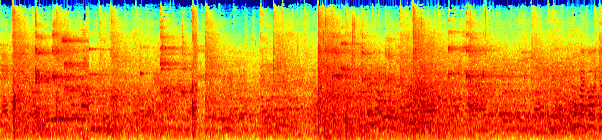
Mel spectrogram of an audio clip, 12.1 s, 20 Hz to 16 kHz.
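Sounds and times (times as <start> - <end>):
racket hitting shuttlecock: 0.2 - 2.5, 6.3 - 7.2
shoes squeaking on floor: 0.6 - 4.1, 6.5 - 8.0, 8.8 - 9.9.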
